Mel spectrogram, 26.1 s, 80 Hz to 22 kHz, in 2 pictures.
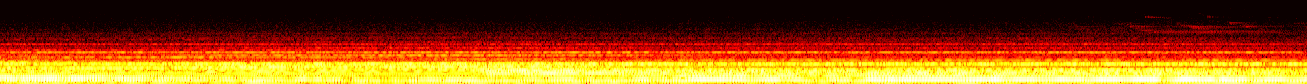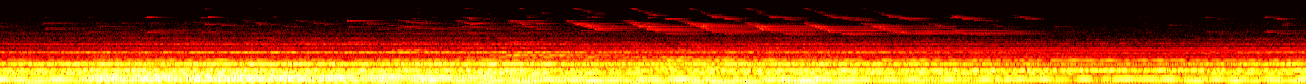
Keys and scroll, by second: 3.4 space, 3.8 space, 3.8 space, 10.4 typing, 11.0 Return.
